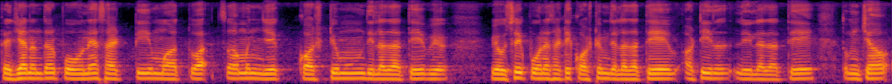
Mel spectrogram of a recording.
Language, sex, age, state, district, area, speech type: Marathi, male, 30-45, Maharashtra, Amravati, rural, spontaneous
